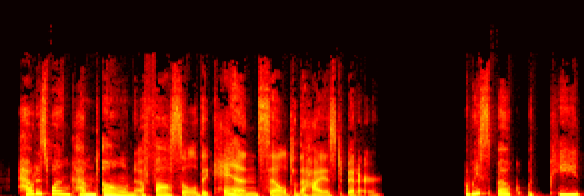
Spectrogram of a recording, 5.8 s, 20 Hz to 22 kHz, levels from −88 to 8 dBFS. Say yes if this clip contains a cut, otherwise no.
yes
